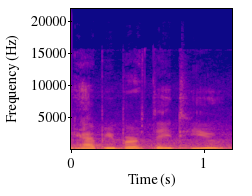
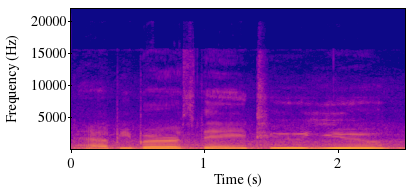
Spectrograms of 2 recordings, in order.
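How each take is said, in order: First: Said in the usual way. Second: Sung, slow, low birthday song, unaccompanied. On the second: Real, not acted. Owner passes on viewers' wishes, singing to his dog. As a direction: sing it slowly to your dog. They're saying happy birthday to you.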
